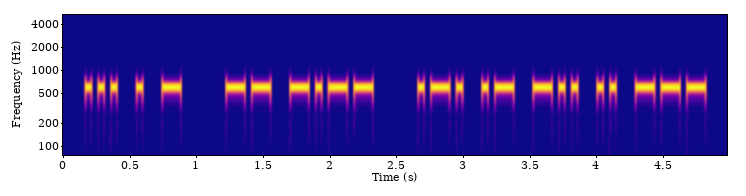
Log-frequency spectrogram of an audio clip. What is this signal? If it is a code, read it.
Morse code, heard as a keyed tone, about 25 wpm, 600 Hz. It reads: SET MY RADIO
